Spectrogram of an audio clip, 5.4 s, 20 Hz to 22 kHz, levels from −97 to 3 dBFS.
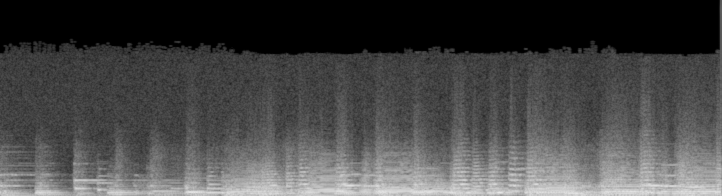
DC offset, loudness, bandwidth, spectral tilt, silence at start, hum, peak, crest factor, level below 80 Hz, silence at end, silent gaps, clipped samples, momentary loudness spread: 0.6%; -12 LUFS; 15.5 kHz; -6.5 dB/octave; 0 s; none; 0 dBFS; 12 dB; -44 dBFS; 0 s; none; under 0.1%; 9 LU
